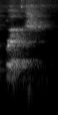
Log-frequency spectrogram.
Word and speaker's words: Brest: Their name was Brest. But it's not what you're thinking, okay? It's spelled b r e s t, which is a town in France, which is where their families came from.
